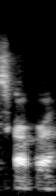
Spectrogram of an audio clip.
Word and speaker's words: Scarborough: Pronounced just like Scarborough, Ontario. Just like Scarborough, Ontario, or Scarborough, England.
